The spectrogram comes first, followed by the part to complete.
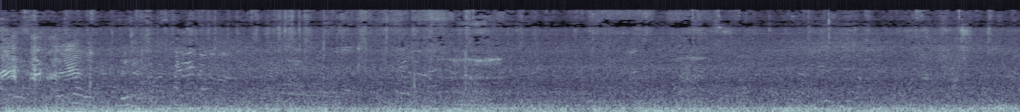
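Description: City street ambience: a steady low rumble of road traffic, with voices of passers-by talking, most clearly in the first couple of seconds.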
